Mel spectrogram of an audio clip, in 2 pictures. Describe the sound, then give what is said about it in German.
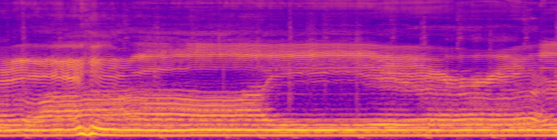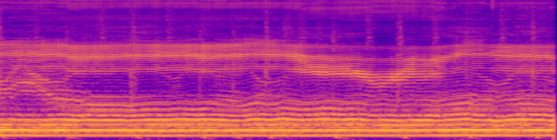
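A single voice holds a steady low drone while a whistling overtone glides up and down above it, an amateur try at throat singing, loud and unbroken throughout. “Ja, aber da, da ja, so man schon ein paar ja, Obertöne ja. gehört.”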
